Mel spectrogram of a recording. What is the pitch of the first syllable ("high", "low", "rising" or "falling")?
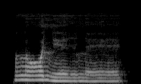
high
